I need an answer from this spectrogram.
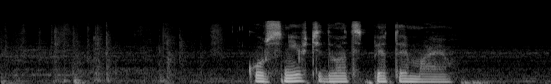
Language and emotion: Russian, neutral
